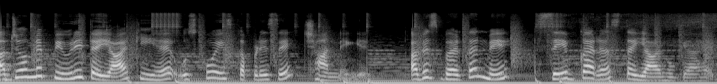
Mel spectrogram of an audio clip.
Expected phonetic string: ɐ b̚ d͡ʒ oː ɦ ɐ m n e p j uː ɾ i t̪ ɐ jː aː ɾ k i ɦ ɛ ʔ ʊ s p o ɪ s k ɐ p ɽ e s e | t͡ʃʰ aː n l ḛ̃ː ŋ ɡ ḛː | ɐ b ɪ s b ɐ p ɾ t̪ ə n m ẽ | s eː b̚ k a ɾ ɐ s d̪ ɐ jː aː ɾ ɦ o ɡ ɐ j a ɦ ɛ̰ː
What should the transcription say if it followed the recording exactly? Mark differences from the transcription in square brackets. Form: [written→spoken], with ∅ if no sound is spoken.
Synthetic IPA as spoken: ɐ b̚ d͡ʒ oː ɦ ɐ m n e p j uː ɾ i t̪ ɐ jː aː ɾ k i ɦ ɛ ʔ ʊ s [p→k] o ɪ s k ɐ p ɽ e s e | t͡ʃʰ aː n l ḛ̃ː ŋ ɡ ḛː | ɐ b ɪ s b ɐ [p→∅] ɾ t̪ ə n m ẽ | s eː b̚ k a ɾ ɐ s [d̪→t̪] ɐ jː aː ɾ ɦ o ɡ ɐ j a ɦ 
